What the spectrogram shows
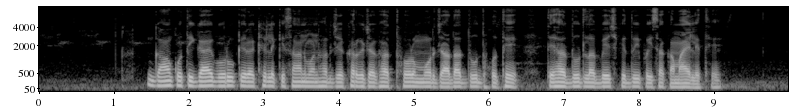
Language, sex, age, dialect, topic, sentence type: Chhattisgarhi, male, 18-24, Northern/Bhandar, agriculture, statement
